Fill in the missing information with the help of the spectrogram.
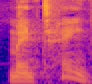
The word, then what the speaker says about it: maintain: 维系 maintain 这个单词，这两个，那么其实啊，它有两个 a 这个发音，重音是在后面，所以呢，前面的 a 它不是属于主重元音，它的发音就没有第二个 a 那么的夸张，比较的扁平，嘴型比较小一点，就变成 maintain, maintaining, you see, maintaining those unnecessary, 美式发音这个单词啊，跟英式发音有点区别。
